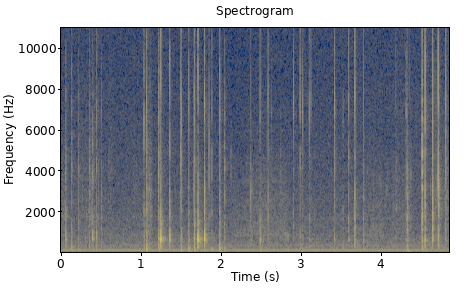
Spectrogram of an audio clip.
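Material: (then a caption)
Cardboard. Long acrylic nails rapidly tap and scratch across the solid silver glitter hardcover of a medium notebook. The result is a quick, uneven run of short, dry clicks with brief scratchy strokes, some clicks louder and brighter, over a steady low hum.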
